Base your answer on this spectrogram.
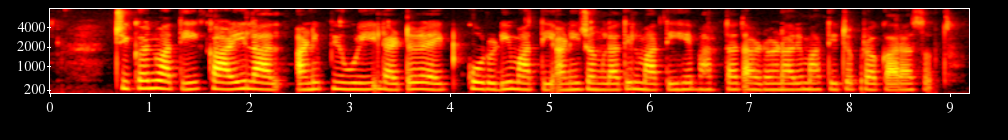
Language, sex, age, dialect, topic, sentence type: Marathi, female, 31-35, Southern Konkan, agriculture, statement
